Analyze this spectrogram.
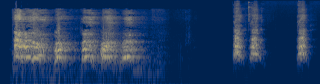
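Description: A dog gives a quick run of harsh barks, then a few short, sharper yips after a pause.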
